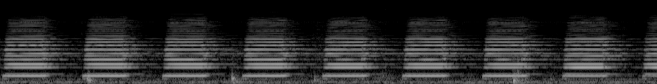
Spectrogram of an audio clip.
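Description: Car alarm sounding the horn in a steady, even rhythm: a half-second honk a little more than once a second, over and over.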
